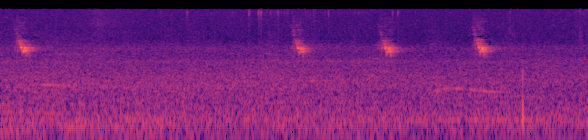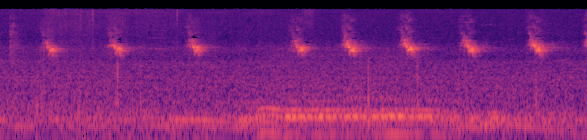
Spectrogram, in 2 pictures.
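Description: A small bird giving short, high chirps that drop in pitch, repeated at irregular gaps of about half a second to a second and a half. A faint low drone swells in the background from about eight and a half seconds in.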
